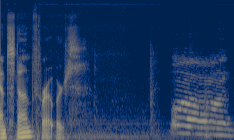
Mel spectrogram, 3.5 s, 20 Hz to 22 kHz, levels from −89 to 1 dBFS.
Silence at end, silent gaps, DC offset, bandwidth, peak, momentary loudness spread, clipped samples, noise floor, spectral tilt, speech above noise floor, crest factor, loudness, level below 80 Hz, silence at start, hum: 0 s; none; under 0.1%; over 20 kHz; -16 dBFS; 22 LU; under 0.1%; -59 dBFS; -5 dB/octave; 28 dB; 20 dB; -34 LUFS; -58 dBFS; 0 s; none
